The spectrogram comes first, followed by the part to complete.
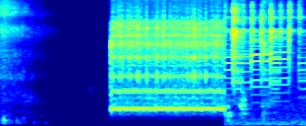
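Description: A phone ringtone for an incoming call: a steady electronic tone held for about a second and a half, then a quick run of changing tones as it keeps ringing.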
